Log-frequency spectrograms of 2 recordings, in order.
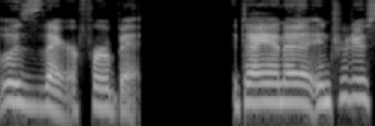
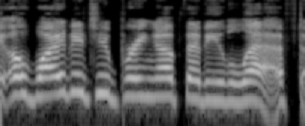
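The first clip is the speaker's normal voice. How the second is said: acted, mock angry, pissed-off snapping tone; 4 semitones higher, 3 dB louder than usual. Retelling a scene where Diana takes offense at her dance partner, imitating someone angry. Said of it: "Diana gets all pissed".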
